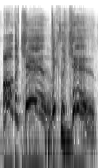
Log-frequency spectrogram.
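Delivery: high, squealing mock alarm; silly high-pitched distress; Jar Jar Binks. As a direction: cry out like a panicked cartoon sidekick. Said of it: "and Jar Jar goes".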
